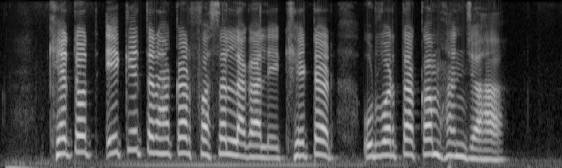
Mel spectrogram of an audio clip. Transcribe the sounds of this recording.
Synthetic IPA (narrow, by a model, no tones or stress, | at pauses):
kʰeːt̪ot̪eːket̪əɾəɦkəɾpʰəsəlːəɡaːlekʰeːʈəɾʊɽʋəɾt̪akəmɦənd͡ʒaɦa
